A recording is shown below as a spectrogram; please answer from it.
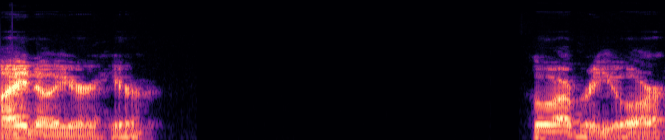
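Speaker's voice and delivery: low, mumbled mutter under the breath. A player's character, staring out a window, speaks to whoever might be there, muttering under breath. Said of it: "sort of mutter under my breath".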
